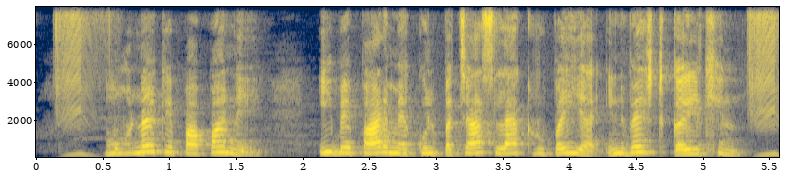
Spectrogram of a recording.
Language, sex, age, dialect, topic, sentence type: Magahi, female, 46-50, Western, banking, statement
